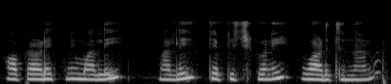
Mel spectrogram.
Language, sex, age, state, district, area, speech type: Telugu, female, 30-45, Telangana, Karimnagar, rural, spontaneous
